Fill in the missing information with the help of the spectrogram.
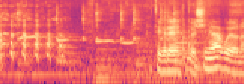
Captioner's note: haha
